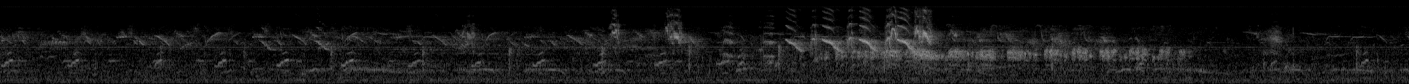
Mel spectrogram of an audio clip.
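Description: Birds chirping and calling in a steady stream of short, high, falling notes, with a louder, denser run of calls about eight seconds in.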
